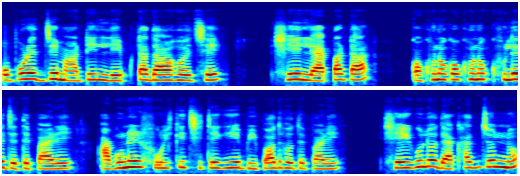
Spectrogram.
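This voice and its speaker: A high-pitched woman's voice with monotone, flat intonation and a dry, close sound with no echo, on a very clean recording with a silent background. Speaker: clay craft artisan and vlogger. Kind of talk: tutorial vlog narration.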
